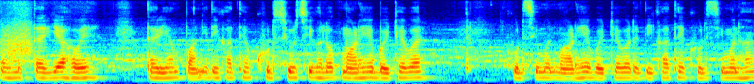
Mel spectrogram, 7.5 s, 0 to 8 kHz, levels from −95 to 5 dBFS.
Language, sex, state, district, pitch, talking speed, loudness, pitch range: Chhattisgarhi, male, Chhattisgarh, Sukma, 155 Hz, 230 wpm, -18 LUFS, 150-155 Hz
